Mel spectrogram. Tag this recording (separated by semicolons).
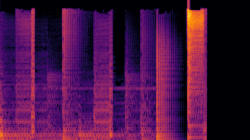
minimal; loop; reaktor; loops; bleep; techno; glitch; wavetable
